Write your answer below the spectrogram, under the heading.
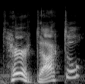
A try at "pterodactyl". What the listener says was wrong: Why are you saying it with the P?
